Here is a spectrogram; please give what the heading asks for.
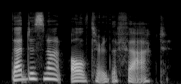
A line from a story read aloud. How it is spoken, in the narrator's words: dryly responded Damoiselle Oudard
